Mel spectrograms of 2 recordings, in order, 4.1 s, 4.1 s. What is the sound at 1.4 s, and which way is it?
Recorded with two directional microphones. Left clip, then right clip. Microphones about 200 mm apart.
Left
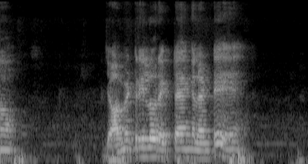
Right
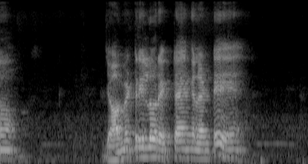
Speech, 20° right (ahead or behind).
